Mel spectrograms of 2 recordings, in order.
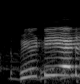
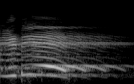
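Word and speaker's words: idiot: ভিডিয়েট নয়, বলো ইডিয়েট।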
